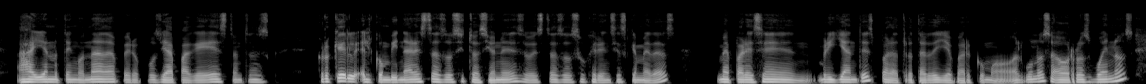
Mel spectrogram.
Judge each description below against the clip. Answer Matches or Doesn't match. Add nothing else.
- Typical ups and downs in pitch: Doesn't match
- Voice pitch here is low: Matches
